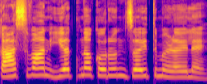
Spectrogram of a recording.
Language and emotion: Goan Konkani, neutral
